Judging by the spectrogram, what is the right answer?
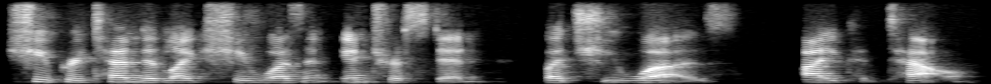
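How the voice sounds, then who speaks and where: A woman reading a children's novel aloud in an expressive, measured way, acting out the dialogue. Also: fairly low pitch. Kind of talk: expressive storybook read-aloud. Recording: dull lo-fi recording.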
